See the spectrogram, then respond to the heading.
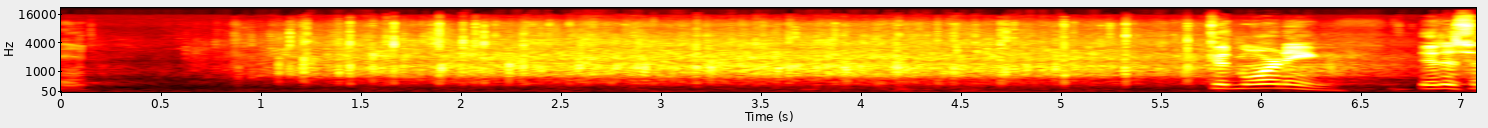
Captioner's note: applause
